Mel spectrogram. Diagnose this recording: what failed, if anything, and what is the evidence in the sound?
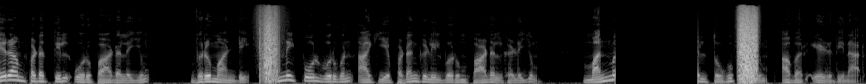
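At 2.41 to 2.97 s, and again at 7.33 to 7.63 s, the speech is briefly swamped by a swish of static, first about half a second long and then about 0.3 s. These are wireless microphone noise hits, a failure in the radio link ahead of the converter. The FM carrier fades as reflected paths cancel at the receiver, the receiver's noise rises, and in a deep fade the hiss breaks up and covers the voice.

From 6.15 to 6.98 s the speech cuts off mid-flow into complete silence, with no room tone underneath, and resumes after about 0.83 s. Whatever was said in that span is lost. This is an audio dropout to silence. The likely cause is that the input path was interrupted, through a disconnected device, a failed link or a stray mute, while the recorder kept writing silence. That places it at the input or driver stage.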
